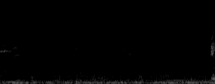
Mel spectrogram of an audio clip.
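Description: Near silence, with a faint, brief high whine of a small dog at the start.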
